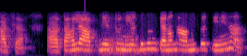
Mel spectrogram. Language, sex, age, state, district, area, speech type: Bengali, female, 30-45, West Bengal, South 24 Parganas, rural, conversation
